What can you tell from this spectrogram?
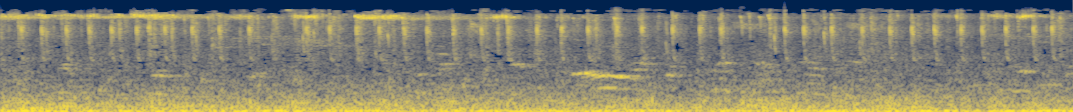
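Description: A crowd of hummingbirds at feeders: a dense, rapid patter of high-pitched chips and chatter, over a steady low hum.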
